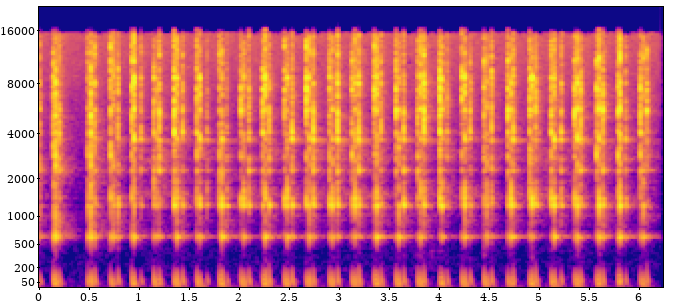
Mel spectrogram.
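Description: A solid rectangular block of light, unfinished wood is held upright close to the microphone and tapped with fingernails. About 33 quick, steady taps sound over six seconds, each a short, dry knock with a hollow tone near 600 Hz and a soft low thump.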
